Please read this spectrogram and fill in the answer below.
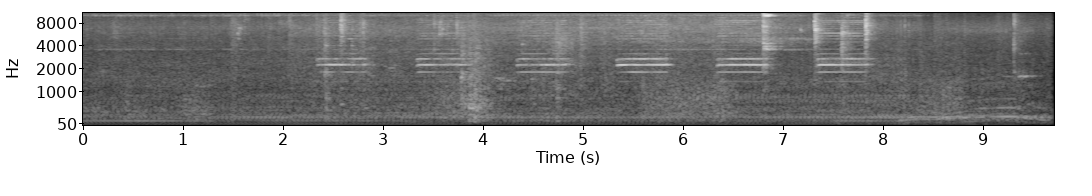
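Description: A bus's diesel engine idling, with an electronic warning beep repeating about once a second, six times. There is a clunk about four seconds in. Near the end the engine note rises as it pulls away.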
